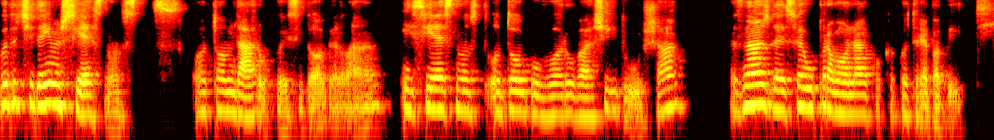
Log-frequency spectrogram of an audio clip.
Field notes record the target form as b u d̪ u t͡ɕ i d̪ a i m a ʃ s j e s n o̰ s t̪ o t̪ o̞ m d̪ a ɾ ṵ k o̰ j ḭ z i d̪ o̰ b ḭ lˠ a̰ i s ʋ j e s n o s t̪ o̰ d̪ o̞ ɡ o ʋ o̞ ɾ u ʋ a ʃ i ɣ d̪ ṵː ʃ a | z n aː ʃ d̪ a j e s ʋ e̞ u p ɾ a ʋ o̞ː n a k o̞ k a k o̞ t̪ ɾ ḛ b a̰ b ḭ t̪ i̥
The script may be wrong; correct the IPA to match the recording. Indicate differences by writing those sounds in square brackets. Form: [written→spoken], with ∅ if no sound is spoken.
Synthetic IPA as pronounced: b u d̪ u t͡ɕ i d̪ a i m a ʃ s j e s n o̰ s t̪ o t̪ o̞ m d̪ a ɾ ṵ k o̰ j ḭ [z→s] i d̪ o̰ b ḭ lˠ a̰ i s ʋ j e s n o s t̪ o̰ d̪ o̞ ɡ o ʋ o̞ ɾ u ʋ a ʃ i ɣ d̪ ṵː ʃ a | z n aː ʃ d̪ a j e s ʋ e̞ u p ɾ a ʋ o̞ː n a k o̞ k a k o̞ t̪ ɾ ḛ b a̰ b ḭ t̪ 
